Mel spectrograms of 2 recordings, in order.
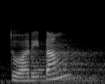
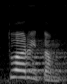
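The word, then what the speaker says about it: त्वरितम्: शीघ्रतया शीघ्रतया, त्वरितम त्वरितम। अब देखो यहाँ पर म हलंत है, याद रखना म हलंत है तो तुरंत ही म को इतना लंबा नहीं खींचना है।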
